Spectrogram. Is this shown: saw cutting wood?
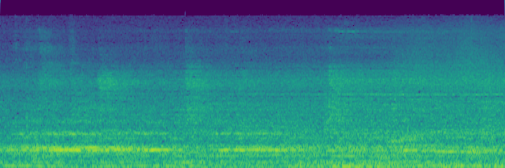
no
